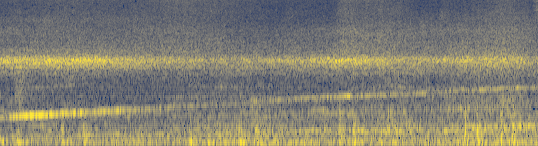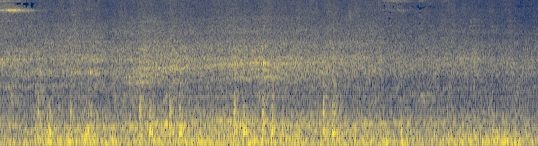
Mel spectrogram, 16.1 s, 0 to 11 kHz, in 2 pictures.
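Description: JR West 323 series electric train departing, its motor whine rising steadily in pitch as it accelerates. In the second half, wheels clack over rail joints more and more quickly as the cars run past.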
